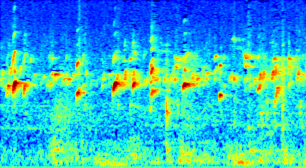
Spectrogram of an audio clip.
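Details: A brief, softer stretch of a European goldfinch group chorus with 'tsts' notes, used to prompt a pet goldfinch to sing. Clear chirps repeat about once every half second over a low murmur.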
